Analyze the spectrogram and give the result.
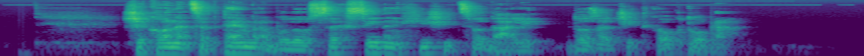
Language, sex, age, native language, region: Slovenian, male, 18-29, Slovenian, Central Slovenia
